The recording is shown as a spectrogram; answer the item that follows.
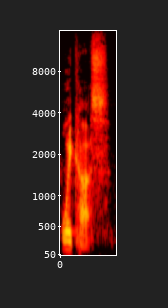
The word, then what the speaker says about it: oikos: It's this Greek word oikos, and that's how I pronounce it.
